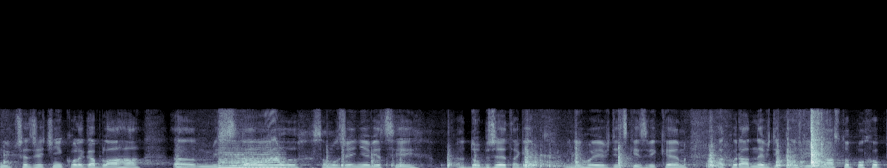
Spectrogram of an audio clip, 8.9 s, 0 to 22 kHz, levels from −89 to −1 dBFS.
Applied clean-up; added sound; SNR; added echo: none; Musical instrument + Drawer open or close; 1 dB; none.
